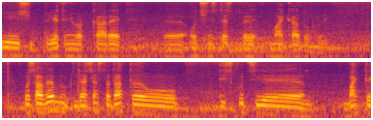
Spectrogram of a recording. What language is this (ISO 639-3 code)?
ron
